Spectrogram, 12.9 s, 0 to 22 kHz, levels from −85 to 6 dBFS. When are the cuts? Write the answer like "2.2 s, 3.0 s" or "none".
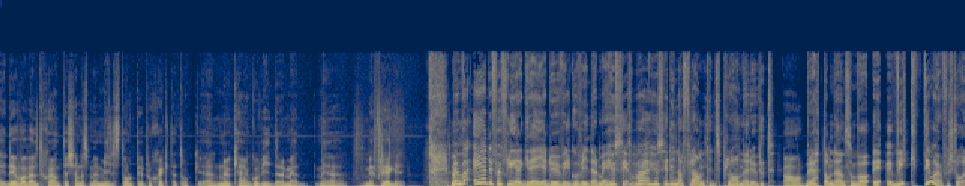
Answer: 8.4 s, 10.4 s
